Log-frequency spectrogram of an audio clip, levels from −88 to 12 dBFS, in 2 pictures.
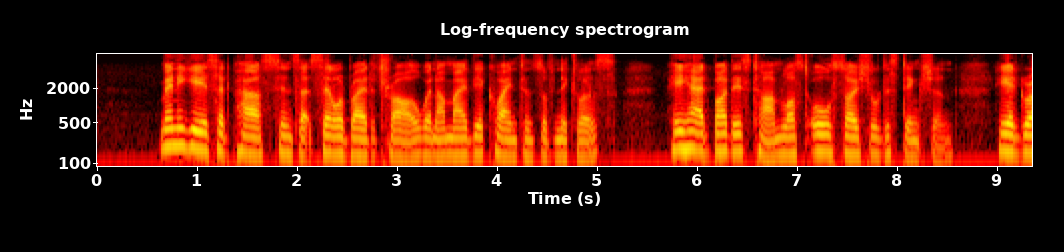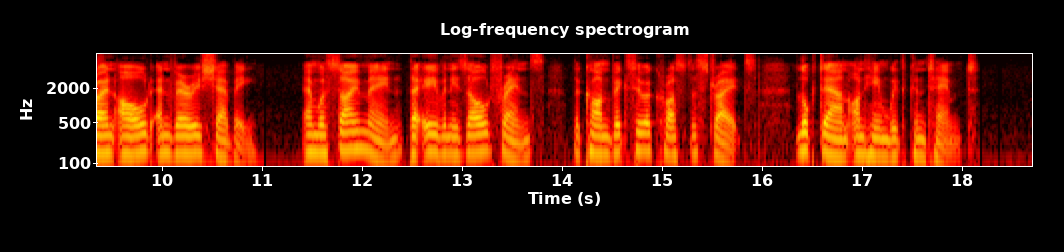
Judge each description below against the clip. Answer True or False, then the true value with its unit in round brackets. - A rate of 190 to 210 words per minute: False (170 wpm)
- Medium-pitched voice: True (145 Hz)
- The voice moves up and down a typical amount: True (3.1 semitones)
